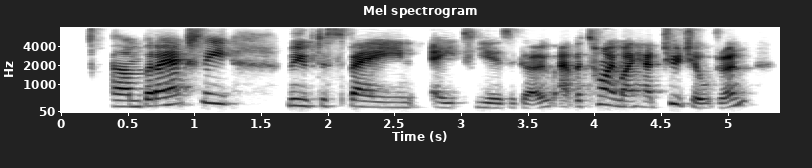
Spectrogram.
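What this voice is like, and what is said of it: British accent. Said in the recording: “as you may tell from my accent, I'm from the United Kingdom”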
